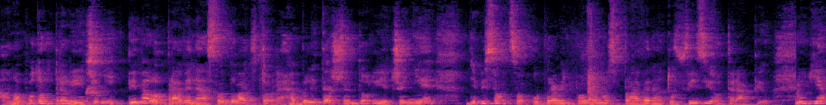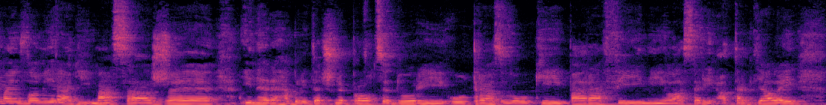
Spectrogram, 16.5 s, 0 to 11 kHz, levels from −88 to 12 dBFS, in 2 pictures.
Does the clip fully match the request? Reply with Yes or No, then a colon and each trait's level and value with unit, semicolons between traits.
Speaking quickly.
No: average, 125 wpm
